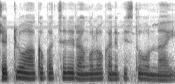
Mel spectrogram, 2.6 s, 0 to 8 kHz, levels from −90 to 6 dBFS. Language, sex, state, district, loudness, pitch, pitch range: Telugu, male, Telangana, Mahabubabad, -18 LUFS, 130 Hz, 125-140 Hz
